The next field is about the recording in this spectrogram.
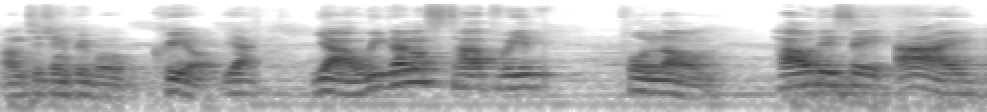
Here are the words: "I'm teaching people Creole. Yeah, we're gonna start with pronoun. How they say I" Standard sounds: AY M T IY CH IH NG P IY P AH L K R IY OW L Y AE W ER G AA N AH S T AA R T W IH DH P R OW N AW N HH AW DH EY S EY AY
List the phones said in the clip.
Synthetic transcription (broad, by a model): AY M T IY CH IH NG P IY P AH L K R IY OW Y Y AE W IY G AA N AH S T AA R T W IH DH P OW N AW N HH AW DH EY S EY AY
